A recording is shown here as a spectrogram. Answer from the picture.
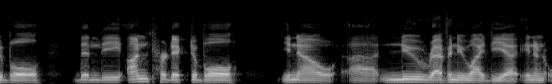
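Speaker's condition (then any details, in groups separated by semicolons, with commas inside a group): No condition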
